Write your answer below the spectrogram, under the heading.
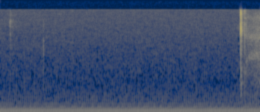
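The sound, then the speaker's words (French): A single sharp mouse click on a publish button in web photo gallery software, brief and crisp near the end, over a quiet, steady low hum. “je vais cliquer sur le bouton publier”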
